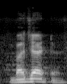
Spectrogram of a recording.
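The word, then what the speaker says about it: budget: देखो फिर से डी जो है वो जी के पहले आ रहा है तो फिर से डी साइलेंट, हम लोग पढ़ेंगे क्या, जेट। बजट।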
